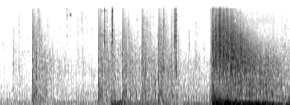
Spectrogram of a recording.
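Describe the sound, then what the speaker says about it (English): In Project Reality, scattered gunfire pops near and far before a frag grenade detonates on a supply crate with a loud, sustained blast and rumbling debris. "Alright, I'm gonna frag this crate here. Frag grenade out!"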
